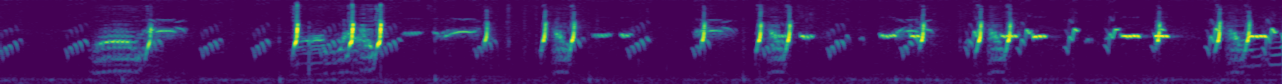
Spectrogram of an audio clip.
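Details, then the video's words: Quail, female, call used as a hunting lure: short high clipped notes in quick irregular series, some sharp double-stroked calls, a rougher burst near the start, faint low hum beneath. "Batair ki awaz Quail sounds Садои бедона мода bedana ovozi بٹیروں کی سپیشل شکاری آواز"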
